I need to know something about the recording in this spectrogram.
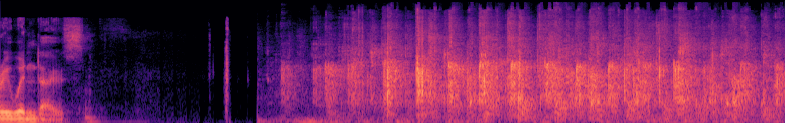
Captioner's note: audience applauding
